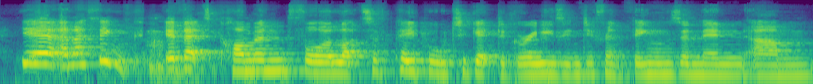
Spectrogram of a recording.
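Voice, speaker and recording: In an Australian accent, a woman of medium pitch speaks at a moderate pace with audible room echo. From Western Australia, Perth eastern suburbs. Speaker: educator and operations director. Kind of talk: podcast interview. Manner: halting, many fillers.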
